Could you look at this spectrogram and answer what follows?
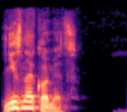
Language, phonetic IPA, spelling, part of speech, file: Russian, [nʲɪznɐˈkomʲɪt͡s], незнакомец, noun, Ru-незнакомец.ogg
- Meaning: stranger, alien (person, etc. from outside)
